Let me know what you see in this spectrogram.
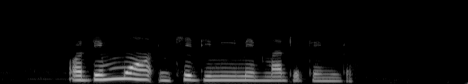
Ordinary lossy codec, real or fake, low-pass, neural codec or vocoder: none; real; 3.6 kHz; none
